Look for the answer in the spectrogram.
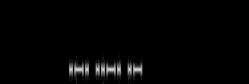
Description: Morse code, heard as a keyed tone, about 43 wpm, 700 Hz. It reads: RFA
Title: USA Call Sign Postfixes - 3 Letters 45wpm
